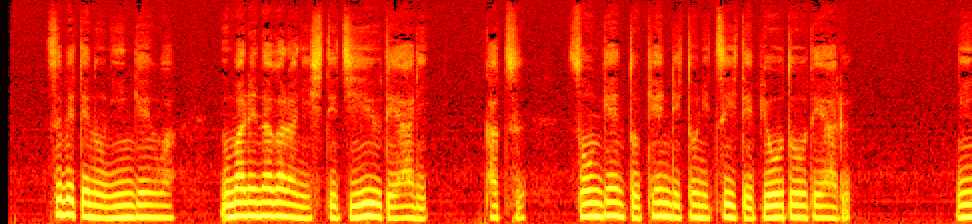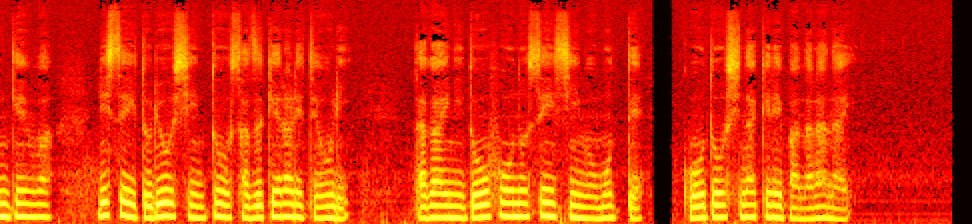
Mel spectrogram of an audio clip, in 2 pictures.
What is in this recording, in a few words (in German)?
japanisch Erklaerung der Menschenrechte; Kinderalltag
